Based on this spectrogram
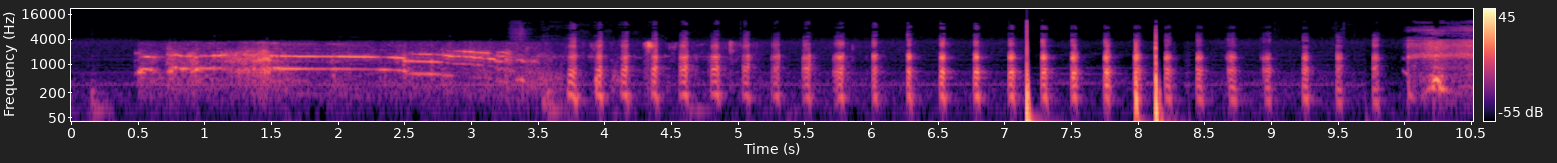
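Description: A rooster crows during a telephone call: one long harmonic crow whose pitch steps down near its end, then a fast, steady train of many short, sharp pulses continuing to the end.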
